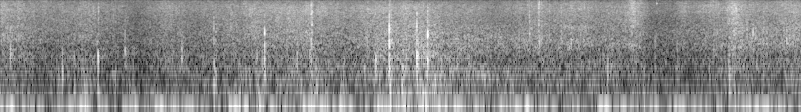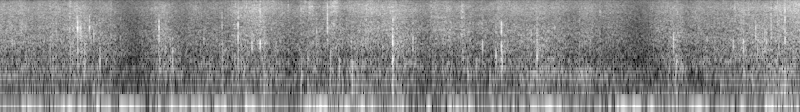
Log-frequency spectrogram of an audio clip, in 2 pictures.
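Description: Fingers with blue-painted nails scrunch and rub a white, ruffled, soft fabric shirt held close to the microphone. A quiet, continuous crinkling and rustling with soft, low-heavy texture and brief brighter scratchy flecks runs throughout.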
